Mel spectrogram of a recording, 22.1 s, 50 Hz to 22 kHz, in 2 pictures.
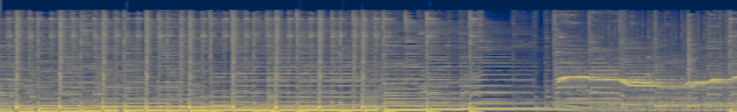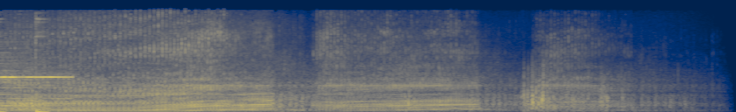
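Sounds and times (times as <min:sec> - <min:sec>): motorcycle engine pulling away: 0:08.4 - 0:22.0.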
